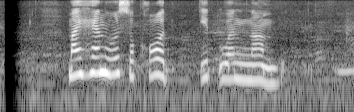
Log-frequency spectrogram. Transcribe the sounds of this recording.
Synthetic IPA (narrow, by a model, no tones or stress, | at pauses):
majɦɛ̃ndwɔsokʰɔd | it̚wə̃nːãmb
